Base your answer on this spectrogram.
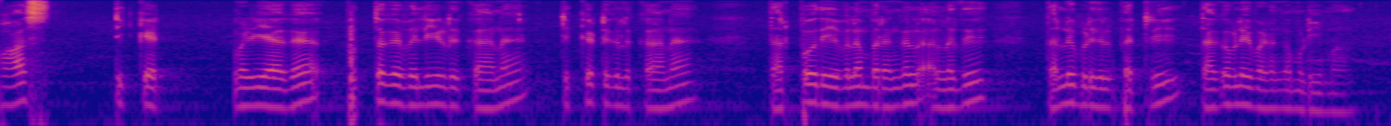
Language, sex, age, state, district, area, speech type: Tamil, male, 30-45, Tamil Nadu, Chengalpattu, rural, read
